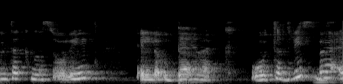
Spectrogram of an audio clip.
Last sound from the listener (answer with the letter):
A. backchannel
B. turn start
A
